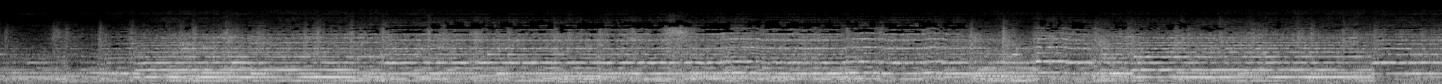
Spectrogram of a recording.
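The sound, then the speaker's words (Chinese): A train speeds away through heavy winter snow, a continuous loud rumble overlaid with a steady, sustained horn-like tone that holds for the whole stretch without pauses or voices. “冬天的大雪越来越大，列车在雪地上飞驶而去”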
